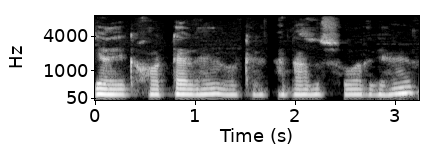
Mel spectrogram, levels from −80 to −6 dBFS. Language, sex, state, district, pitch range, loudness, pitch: Hindi, male, Bihar, Muzaffarpur, 135-145 Hz, -18 LUFS, 140 Hz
